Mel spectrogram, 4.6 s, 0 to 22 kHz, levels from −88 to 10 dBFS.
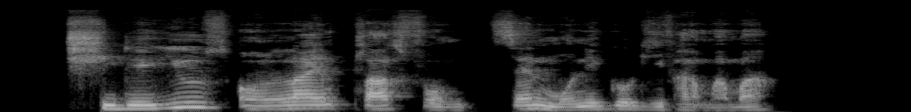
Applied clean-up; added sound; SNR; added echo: none; none; none; none.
